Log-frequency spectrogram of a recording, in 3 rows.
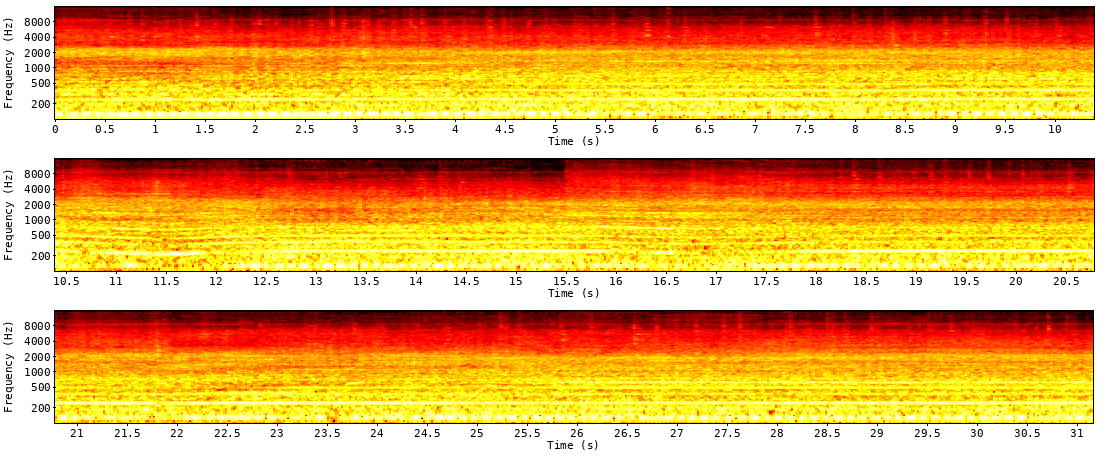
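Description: Ford 6610 tractor's diesel engine running steadily while driving a PTO forage chopper that is being hand-fed maize stalks. The engine pitch sags briefly and recovers twice, around eleven and sixteen seconds in, as the chopper takes load.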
